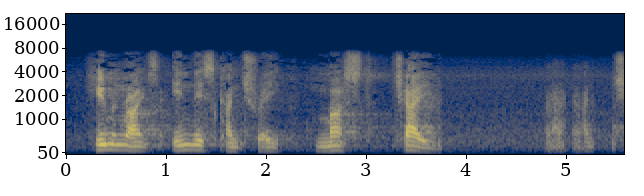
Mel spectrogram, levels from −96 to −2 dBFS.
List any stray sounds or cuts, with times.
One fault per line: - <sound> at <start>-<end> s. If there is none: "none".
- laugh at 4.8-5.3 s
